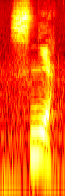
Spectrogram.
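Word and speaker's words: снег: Then the next one, sneg, will be sneg.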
